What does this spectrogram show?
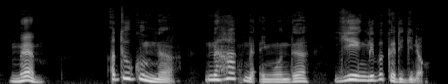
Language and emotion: Manipuri, disgusted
